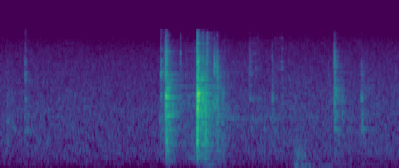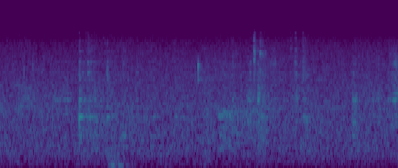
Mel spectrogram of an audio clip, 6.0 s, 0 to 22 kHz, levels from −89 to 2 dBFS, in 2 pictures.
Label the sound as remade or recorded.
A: recorded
